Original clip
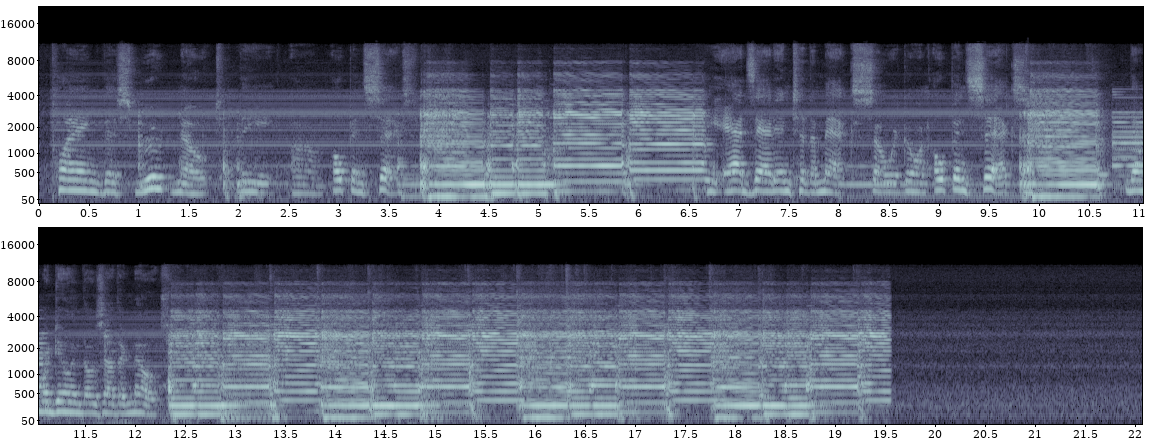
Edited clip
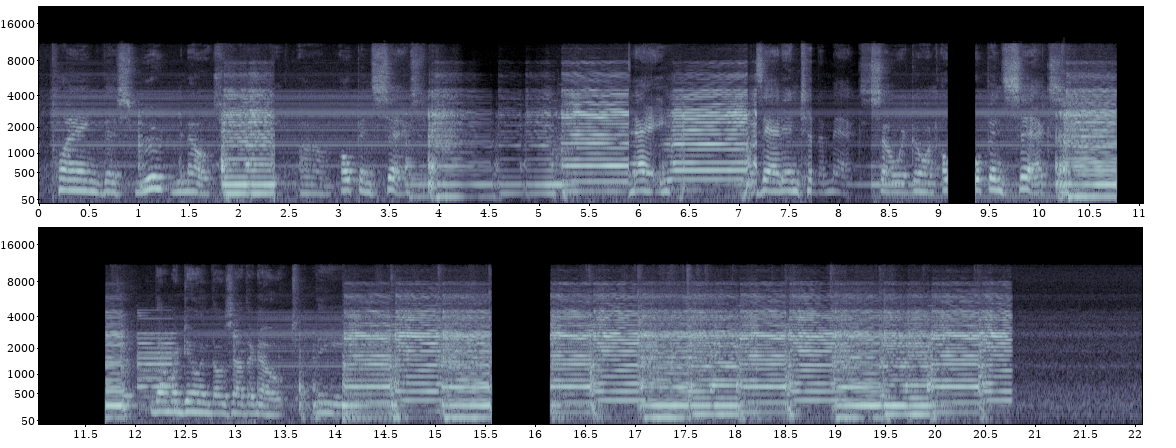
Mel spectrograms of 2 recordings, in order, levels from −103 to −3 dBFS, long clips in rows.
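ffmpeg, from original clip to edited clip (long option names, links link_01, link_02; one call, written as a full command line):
ffmpeg -i in.wav -filter_complex "[0:a]asplit=15[link_01][link_02][link_03][link_04][link_05][link_06][link_07][link_08][link_09][link_10][link_11][link_12][link_13][link_14][link_15];[link_01]atrim=end=1.422[link_16];[link_02]atrim=start=11.928:end=12.862[link_17];[link_03]atrim=start=2.268:end=4.17,asetpts=PTS-STARTPTS,afade=type=out:start_time=1.472:duration=0.43:silence=0.149624[link_18];[link_04]atrim=start=4.17:end=4.86,asetpts=PTS-STARTPTS,volume=-16.5dB[link_19];[link_05]atrim=start=4.86:end=5.812,asetpts=PTS-STARTPTS,afade=type=in:duration=0.43:silence=0.149624[link_20];[link_06]atrim=start=5.808:end=7.092,asetpts=PTS-STARTPTS,areverse[link_21];[link_07]atrim=start=7.088:end=7.642[link_22];[link_08]atrim=start=7.638:end=8.242,asetpts=PTS-STARTPTS,volume=-11.5dB[link_23];[link_09]atrim=start=8.238:end=9,asetpts=PTS-STARTPTS,afade=type=out:start_time=0.758:duration=0.004:curve=hsin,apad=pad_dur=0.28[link_24];[link_10]atrim=start=9:end=10.41,asetpts=PTS-STARTPTS,afade=type=in:duration=0.004:curve=hsin,afade=type=out:start_time=1.406:duration=0.004:curve=hsin,apad=pad_dur=0.93[link_25];[link_11]atrim=start=10.41:end=11.932,asetpts=PTS-STARTPTS,afade=type=in:duration=0.004:curve=hsin[link_26];[link_12]atrim=start=1.418:end=2.272[link_27];[link_13]atrim=start=12.858:end=14.35,asetpts=PTS-STARTPTS,afade=type=out:start_time=1.488:duration=0.004:curve=hsin[link_28];[link_14]atrim=start=14.35:end=14.94,asetpts=PTS-STARTPTS,volume=0[link_29];[link_15]atrim=start=14.94,asetpts=PTS-STARTPTS,afade=type=in:duration=0.004:curve=hsin[link_30];[link_16][link_17]acrossfade=duration=0.004:curve1=hsin:curve2=hsin[link_31];[link_18][link_19][link_20]concat=n=3:v=0:a=1[link_32];[link_31][link_32]acrossfade=duration=0.004:curve1=hsin:curve2=hsin[link_33];[link_33][link_21]acrossfade=duration=0.004:curve1=hsin:curve2=hsin[link_34];[link_34][link_22]acrossfade=duration=0.004:curve1=hsin:curve2=hsin[link_35];[link_35][link_23]acrossfade=duration=0.004:curve1=hsin:curve2=hsin[link_36];[link_24][link_25][link_26]concat=n=3:v=0:a=1[link_37];[link_36][link_37]acrossfade=duration=0.004:curve1=hsin:curve2=hsin[link_38];[link_38][link_27]acrossfade=duration=0.004:curve1=hsin:curve2=hsin[link_39];[link_28][link_29][link_30]concat=n=3:v=0:a=1[link_40];[link_39][link_40]acrossfade=duration=0.004:curve1=hsin:curve2=hsin" out.wav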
